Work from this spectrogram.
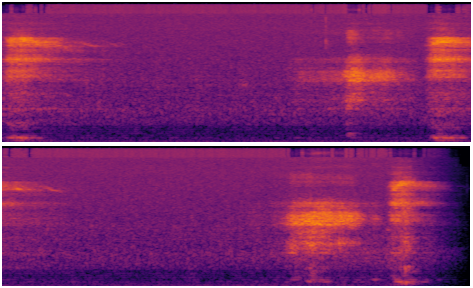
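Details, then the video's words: Basset Hound sleeping, snoring and dreaming indoors during a thunderstorm: breathy, hissing snorts and sighs in irregular bursts every few seconds, with quiet pauses between. "Basset Hound Sleeping, Snoring, and Dreaming During Thunderstorm"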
